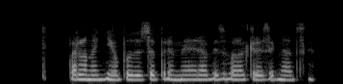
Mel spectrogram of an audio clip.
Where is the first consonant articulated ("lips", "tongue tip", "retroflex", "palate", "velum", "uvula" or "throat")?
lips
